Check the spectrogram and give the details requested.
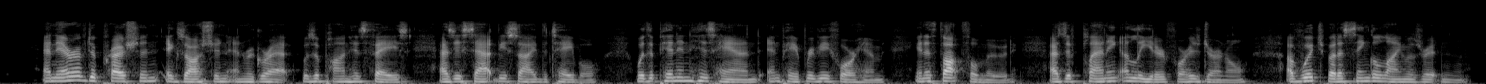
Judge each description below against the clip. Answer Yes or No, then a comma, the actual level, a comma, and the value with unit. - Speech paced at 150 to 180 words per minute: No, average, 190 wpm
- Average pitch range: Yes, average, 3.5 semitones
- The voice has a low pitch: Yes, low, 130 Hz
